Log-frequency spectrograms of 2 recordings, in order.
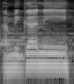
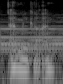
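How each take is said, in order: First: The name is said with four syllables. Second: The name is said with three syllables. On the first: "But people say it Amigani" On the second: "Amigon is a word I've made up"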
